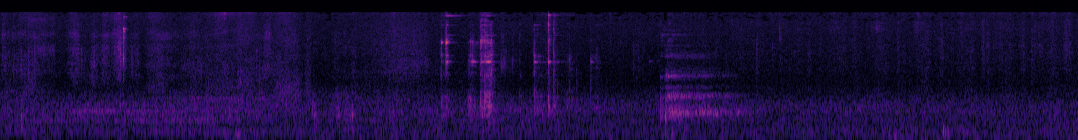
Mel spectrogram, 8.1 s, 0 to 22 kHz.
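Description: Faint metallic clicks and clinks of hands working steel parts at the timing gear end of a Volvo D13 diesel engine, a few light ticks a little after the middle and a brief louder knock about five seconds in, over low room tone.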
